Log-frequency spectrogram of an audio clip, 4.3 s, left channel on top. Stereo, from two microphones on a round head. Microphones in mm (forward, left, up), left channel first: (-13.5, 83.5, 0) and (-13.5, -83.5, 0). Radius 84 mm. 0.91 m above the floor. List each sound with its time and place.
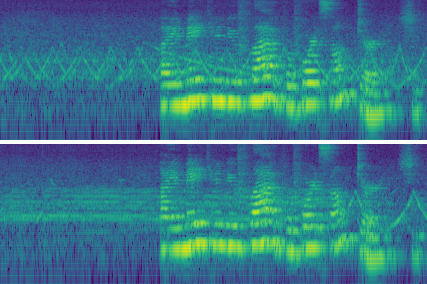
1.6 s a woman speaking: 30° right (ahead or behind), 1.1 m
